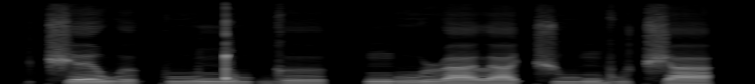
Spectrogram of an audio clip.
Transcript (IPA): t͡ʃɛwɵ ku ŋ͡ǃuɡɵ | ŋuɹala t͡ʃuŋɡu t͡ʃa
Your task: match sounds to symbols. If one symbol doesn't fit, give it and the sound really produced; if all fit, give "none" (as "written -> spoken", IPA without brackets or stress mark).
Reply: none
